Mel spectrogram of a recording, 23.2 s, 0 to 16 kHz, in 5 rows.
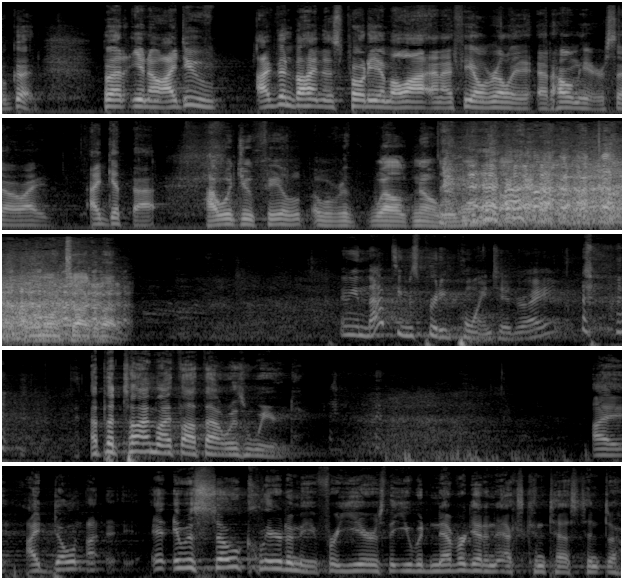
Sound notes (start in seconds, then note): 7.9 everyone laughs loudly; 13.4 everyone laughs happily; 16.2 everyone laughs happily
